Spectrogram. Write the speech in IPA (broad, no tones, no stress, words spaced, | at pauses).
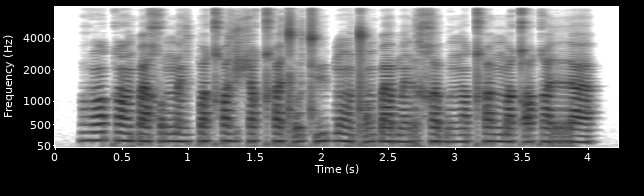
ɦɔ̃ qãk͡pa χoŋ͡mãzpɐqʰɔz ʃɐqʰə tʼotʼy ɓɔ̃ tʼɔ̃k͡pabãr χɐbɐŋãqʰɤ ŋ͡mɐqʼɔqɐ ra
